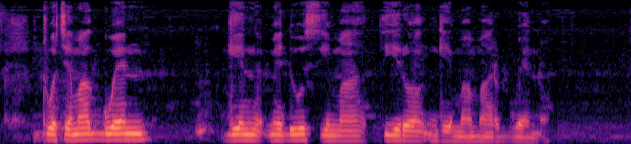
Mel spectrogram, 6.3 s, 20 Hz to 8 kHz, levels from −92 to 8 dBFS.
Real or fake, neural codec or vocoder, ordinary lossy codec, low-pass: real; none; none; none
